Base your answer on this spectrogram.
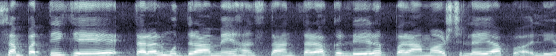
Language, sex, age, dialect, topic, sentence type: Maithili, female, 51-55, Southern/Standard, banking, statement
